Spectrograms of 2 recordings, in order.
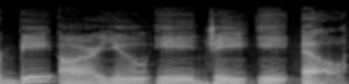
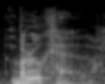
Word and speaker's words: Bruegel: would sound more like bruco but in English if that's difficult we often use a hard G as I shall Pieter Bruegel the elder hunters in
